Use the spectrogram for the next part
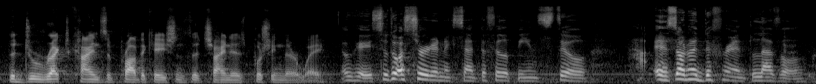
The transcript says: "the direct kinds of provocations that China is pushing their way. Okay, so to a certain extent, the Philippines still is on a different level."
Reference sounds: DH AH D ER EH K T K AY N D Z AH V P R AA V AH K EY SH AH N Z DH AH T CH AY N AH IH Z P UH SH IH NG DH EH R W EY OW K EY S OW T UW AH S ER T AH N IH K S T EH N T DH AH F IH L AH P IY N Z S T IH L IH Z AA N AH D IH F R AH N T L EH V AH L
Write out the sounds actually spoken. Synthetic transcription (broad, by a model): DH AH D ER EH K T K AY N D Z AH V P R AA V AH K EY SH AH N Z DH AH T CH AY N AH IH Z P UH SH IH NG DH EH R W EY OW K EY S OW T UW AH S ER T AH N IH K S T EH N T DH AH F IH L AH P IY N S T IH L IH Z AA N AH D IH F R AH N T L EH V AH L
